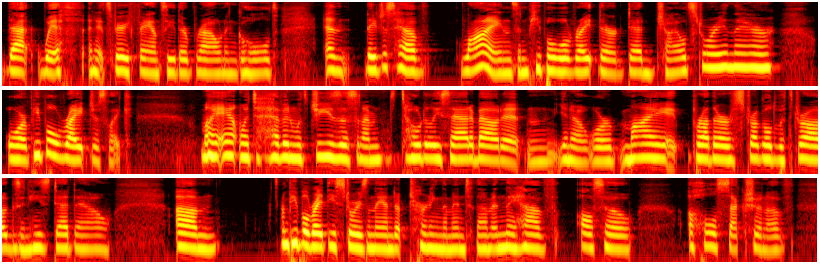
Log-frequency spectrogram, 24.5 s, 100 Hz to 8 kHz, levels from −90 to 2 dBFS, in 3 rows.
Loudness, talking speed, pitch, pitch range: -24 LUFS, 190 wpm, 215 Hz, 205-230 Hz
